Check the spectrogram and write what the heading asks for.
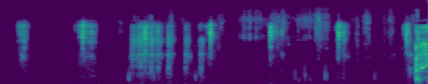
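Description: Short wet mouth smacks and clicks, about a dozen in irregular succession, made as a vocal imitation of the sound of a spoon going into macaroni and cheese.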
